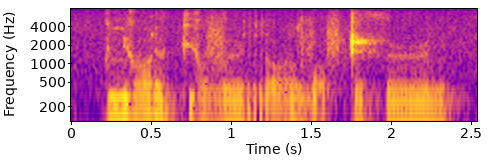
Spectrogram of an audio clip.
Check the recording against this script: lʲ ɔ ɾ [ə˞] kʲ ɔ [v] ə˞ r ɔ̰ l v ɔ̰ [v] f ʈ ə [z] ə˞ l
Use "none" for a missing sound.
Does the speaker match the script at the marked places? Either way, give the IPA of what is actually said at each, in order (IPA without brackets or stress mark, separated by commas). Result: ə, v, none, θ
